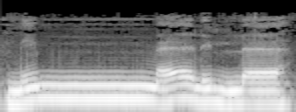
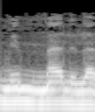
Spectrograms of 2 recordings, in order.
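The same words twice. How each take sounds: First: Slow من مال الله, long hummed m in the middle; held ghunna. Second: من مال الله quickly merged, ghunna skipped; straight through. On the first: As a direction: hold the merged m of من مال before going on. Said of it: "ده الغنة بتاعتها". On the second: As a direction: say من مال الله with a short m, no held hum. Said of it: "مش هقول على طول". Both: Shown as a demonstration.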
